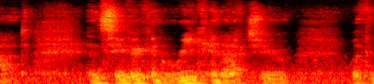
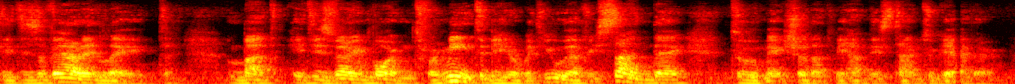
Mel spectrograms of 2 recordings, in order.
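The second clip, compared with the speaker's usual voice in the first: put-on Italian accent; 2 semitones higher, 8 dB louder than usual. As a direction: play a mock Italian host. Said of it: "that's my Italian accent".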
